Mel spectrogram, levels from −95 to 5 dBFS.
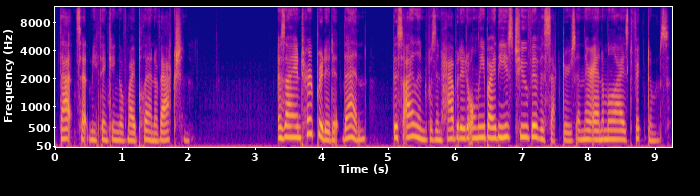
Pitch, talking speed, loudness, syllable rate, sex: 225 Hz, 175 wpm, -19 LUFS, 6.3 syllables/s, female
